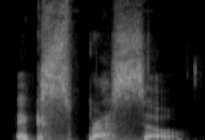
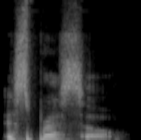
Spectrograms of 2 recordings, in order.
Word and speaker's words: espresso: Stop adding an X. Not espresso. It's espresso. I need an espresso shot.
